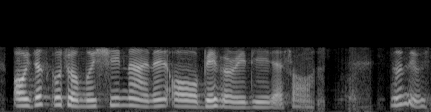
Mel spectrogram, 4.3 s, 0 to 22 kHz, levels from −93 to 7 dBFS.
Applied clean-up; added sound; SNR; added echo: none; none; none; none.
